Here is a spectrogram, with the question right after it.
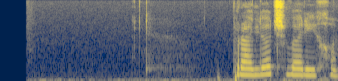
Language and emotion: Russian, neutral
